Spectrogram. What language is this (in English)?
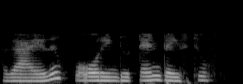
Malayalam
